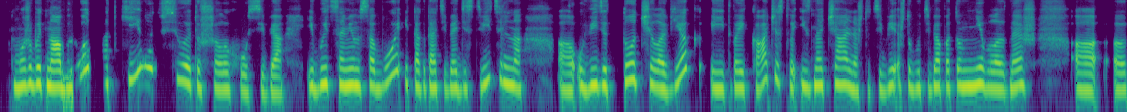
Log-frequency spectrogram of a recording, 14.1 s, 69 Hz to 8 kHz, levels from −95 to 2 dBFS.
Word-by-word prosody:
Может 210 Hz, +2 st, +2 dB
быть, 230 Hz, -1 st, +4 dB
наоборот, 200 Hz, -, +5 dB
откинуть 285 Hz, -, -1 dB
всю 270 Hz, -9 st, -3 dB
эту 220 Hz, -3 st, +2 dB
шелуху 180 Hz, -2 st, -3 dB
себя 160 Hz, 0 st, -4 dB, 0.3 s
и 210 Hz, -, 0 dB
быть 225 Hz, +4 st, +3 dB
самим 215 Hz, -1 st, +5 dB
собой, 215 Hz, -, 0 dB
и 230 Hz, -, -6 dB
тогда 200 Hz, -2 st, -1 dB
тебя 195 Hz, 0 st, -2 dB
действительно, 210 Hz, +2 st, -1 dB, 0.4 s
а, 175 Hz, 0 st, -1 dB
увидит 210 Hz, +1 st, +2 dB
тот 265 Hz, 0 st, +3 dB
человек 225 Hz, -, +1 dB, 0.3 s
и 185 Hz, -1 st, -1 dB
твои 190 Hz, 0 st, -1 dB
качества 255 Hz, +2 st, -4 dB
изначально, 215 Hz, 0 st, 0 dB
что 170 Hz, +1 st, -17 dB
тебе 190 Hz, +4 st, -3 dB
чтобы 195 Hz, -3 st, -5 dB
у -, -, -5 dB
тебя 195 Hz, +2 st, -1 dB
потом 205 Hz, +1 st, +2 dB
не 225 Hz, +1 st, +6 dB
было, 190 Hz, -2 st, +1 dB
знаешь, 200 Hz, +4 st, -2 dB, 0.5 s
а, 180 Hz, -1 st, +1 dB, 0.2 s
э, 180 Hz, -1 st, 0 dB
205 Hz, 150 wpm, -20 LUFS, 190-230 Hz, 0.5 s, не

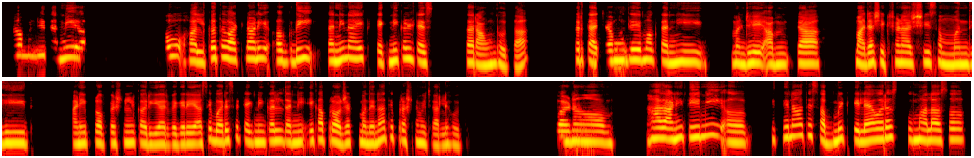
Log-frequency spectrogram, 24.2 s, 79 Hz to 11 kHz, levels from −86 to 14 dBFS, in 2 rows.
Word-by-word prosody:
हां, 330 Hz, 0 st, -3 dB
म्हणजे 320 Hz, +1 st, -5 dB
त्यांनी 280 Hz, +3 st, -2 dB
अ 265 Hz, -, -1 dB, 1.1 s
हो, -, -, +2 dB, 0.2 s
हलकं 230 Hz, +4 st, +2 dB
तर 295 Hz, -, +1 dB
वाटलं 265 Hz, 0 st, +2 dB
आणि 270 Hz, 0 st, +2 dB, 0.2 s
अगदी 245 Hz, +5 st, 0 dB, 0.2 s
त्यांनी 235 Hz, +2 st, +3 dB
ना 280 Hz, -1 st, +1 dB
एक 270 Hz, 0 st, 0 dB
टेक्निकल 230 Hz, +6 st, +1 dB
टेस्टचा 215 Hz, 0 st, -2 dB
राउंड 185 Hz, +1 st, +1 dB
होता, 160 Hz, -2 st, -2 dB, 0.6 s
तर 245 Hz, -, 0 dB
त्याच्यामध्ये 240 Hz, +4 st, +3 dB
मग 255 Hz, 0 st, +2 dB
त्यांनी 220 Hz, -1 st, +2 dB, 0.4 s
म्हणजे 200 Hz, 0 st, +3 dB
आमच्या 195 Hz, +1 st, +1 dB, 0.5 s
माझ्या 200 Hz, +1 st, +4 dB
शिक्षणाशी 210 Hz, +1 st, 0 dB
संबंधित 190 Hz, -1 st, +1 dB, 0.5 s
आणि 185 Hz, +1 st, +1 dB
प्रोफेशनल 195 Hz, +1 st, -2 dB
करियर 180 Hz, -1 st, 0 dB
वगैरे 180 Hz, +1 st, +1 dB
असे 185 Hz, +6 st, -2 dB
बरेचसे 220 Hz, +3 st, 0 dB
टेक्निकल 210 Hz, +1 st, 0 dB
त्यांनी 200 Hz, 0 st, 0 dB
एका 230 Hz, +2 st, 0 dB
प्रोजेक्टमध्ये 195 Hz, -2 st, +1 dB
ना 225 Hz, +6 st, +1 dB
ते -, -, -3 dB
प्रश्न 215 Hz, -2 st, -5 dB
विचारले 170 Hz, -2 st, -3 dB
होते. 165 Hz, -3 st, -8 dB, 1.2 s
पण 210 Hz, 0 st, +2 dB
अ, 205 Hz, -2 st, +1 dB, 0.5 s
हां 260 Hz, +1 st, +4 dB
आणि 250 Hz, +3 st, +4 dB
ते 275 Hz, +1 st, +2 dB
मी 310 Hz, +2 st, -2 dB
अ, 270 Hz, -, -5 dB, 0.5 s
तिथे 250 Hz, +4 st, -3 dB
ना 300 Hz, +2 st, +1 dB
ते 305 Hz, -, 0 dB
सबमिट 220 Hz, 0 st, 0 dB
केल्यावरच 240 Hz, +5 st, +3 dB
तुम्हाला 235 Hz, -2 st, +1 dB
असं 240 Hz, +2 st, -2 dB
215 Hz, 135 wpm, -22 LUFS, 195-245 Hz, 1.2 s, माझ्या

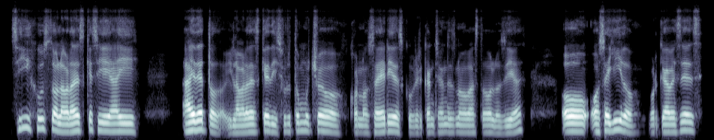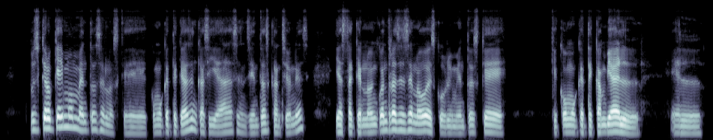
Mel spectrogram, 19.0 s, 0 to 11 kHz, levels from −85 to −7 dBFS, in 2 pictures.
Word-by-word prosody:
Sí, 195 Hz, +4 st, -5 dB
justo 190 Hz, 0 st, 0 dB
la 140 Hz, -, +5 dB
verdad 135 Hz, +2 st, +6 dB
es 150 Hz, -2 st, 0 dB
que 170 Hz, -, -4 dB
sí 150 Hz, -2 st, +1 dB
hay 140 Hz, 0 st, +1 dB, 0.6 s
hay 155 Hz, +3 st, +8 dB
de 175 Hz, +1 st, +9 dB
todo, -, -, -2 dB
y -, -, -8 dB
la 120 Hz, -, -2 dB
verdad 130 Hz, +2 st, +3 dB
es 130 Hz, -, -4 dB
que 150 Hz, -, +3 dB
disfruto 140 Hz, +3 st, -5 dB
mucho 145 Hz, -5 st, 0 dB
conocer 125 Hz, +2 st, -2 dB
y 145 Hz, -, +2 dB
descubrir 115 Hz, -4 st, -3 dB
canciones 130 Hz, 0 st, -6 dB
nuevas 125 Hz, -2 st, -3 dB
todos 125 Hz, -1 st, -4 dB
los 115 Hz, -1 st, -7 dB
días, 125 Hz, +7 st, -3 dB, 0.4 s
o 145 Hz, 0 st, +7 dB
o 135 Hz, -, +1 dB
seguido, 150 Hz, -5 st, +2 dB
porque 130 Hz, +1 st, -5 dB
a -, -, +5 dB
veces, 155 Hz, +3 st, -1 dB, 0.5 s
pues, 165 Hz, 0 st, -6 dB
creo 190 Hz, 0 st, +5 dB
que 215 Hz, -, +4 dB
hay 215 Hz, -, +3 dB
momentos 170 Hz, -6 st, -3 dB
en 150 Hz, -, -5 dB
los 120 Hz, -3 st, -11 dB
que 110 Hz, -1 st, -9 dB
como 125 Hz, +1 st, -8 dB
que -, -, -3 dB
te -, -, -6 dB
quedas 145 Hz, +4 st, +1 dB
encasilladas 130 Hz, -5 st, -5 dB
en 125 Hz, -4 st, -12 dB
ciertas 130 Hz, +6 st, -5 dB
canciones, 125 Hz, +10 st, -6 dB, 0.3 s
y -, -, -2 dB
hasta 130 Hz, 0 st, -1 dB
que 125 Hz, -, 0 dB
no 125 Hz, 0 st, -1 dB
encuentras 155 Hz, +5 st, +1 dB
ese 165 Hz, +1 st, 0 dB
nuevo 150 Hz, 0 st, +3 dB
descubrimiento 115 Hz, -2 st, -5 dB
es 125 Hz, -, -9 dB
que 125 Hz, -4 st, -1 dB, 0.6 s
que -, -, -10 dB
como 125 Hz, -1 st, -1 dB
que 125 Hz, -, -2 dB
te 120 Hz, -, -4 dB
cambia 135 Hz, +3 st, +5 dB
el 115 Hz, -6 st, +2 dB, 0.4 s
el 115 Hz, -1 st, -6 dB
130 Hz, 205 wpm, -21 LUFS, 125-150 Hz, 0.6 s, de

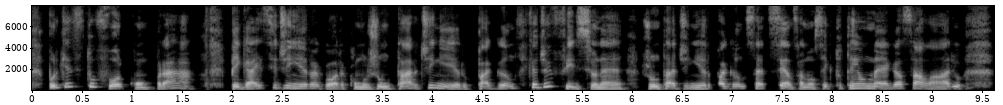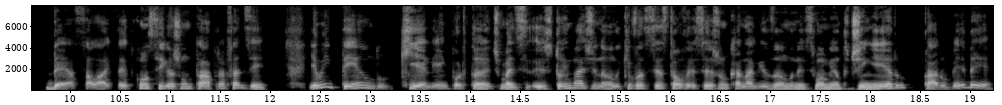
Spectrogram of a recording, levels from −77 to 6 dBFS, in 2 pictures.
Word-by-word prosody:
porque, 335 Hz, +1 st, +1 dB
se 380 Hz, +2 st, -10 dB
tu 350 Hz, -3 st, 0 dB
for 190 Hz, -, +3 dB
comprar, 140 Hz, -5 st, -1 dB, 0.3 s
pegar 160 Hz, -3 st, +3 dB
esse 225 Hz, +2 st, -7 dB
dinheiro 205 Hz, -5 st, 0 dB
agora, 180 Hz, -2 st, +1 dB
como 145 Hz, -, -1 dB
juntar 165 Hz, +6 st, +1 dB
dinheiro, 155 Hz, -, -2 dB
pagando 165 Hz, +1 st, -1 dB
fica 280 Hz, +8 st, 0 dB
difícil, 165 Hz, -, +1 dB
né, 150 Hz, -1 st, 0 dB, 0.2 s
juntar 165 Hz, -1 st, +3 dB
dinheiro 155 Hz, 0 st, -4 dB
pagando 185 Hz, -3 st, 0 dB
700, 195 Hz, -7 st, +1 dB
a -, -, +2 dB
não 145 Hz, 0 st, -2 dB
ser 145 Hz, -, -2 dB
que -, -, -18 dB
tu -, -, -11 dB
tenha 210 Hz, -1 st, +2 dB
um 210 Hz, -, 0 dB
mega 180 Hz, 0 st, +2 dB
salário, 285 Hz, -, 0 dB, 0.5 s
10 -, -, +1 dB
salários, -, -, -1 dB
que -, -, -5 dB
daí -, -, -1 dB
tu -, -, -29 dB
consiga 205 Hz, -2 st, +1 dB
juntar 190 Hz, -4 st, +1 dB
pra 200 Hz, +4 st, -5 dB
fazer. 210 Hz, -, -1 dB, 0.4 s
Eu 215 Hz, -, +4 dB
entendo 230 Hz, -8 st, -2 dB
que 190 Hz, -, +4 dB
ele 165 Hz, -1 st, +1 dB
é -, -, -3 dB
importante, 160 Hz, +2 st, -1 dB
mas 140 Hz, -2 st, +2 dB
eu -, -, +1 dB
estou 165 Hz, +4 st, 0 dB
imaginando 200 Hz, -6 st, -2 dB
que 210 Hz, -, -4 dB
vocês 200 Hz, -1 st, 0 dB
talvez 190 Hz, -3 st, +1 dB
estejam -, -, -1 dB
canalizando, 160 Hz, -3 st, -1 dB
nesse 145 Hz, -1 st, -3 dB
momento, 150 Hz, -1 st, +1 dB
dinheiro 165 Hz, +9 st, +4 dB
para -, -, +1 dB
o -, -, -10 dB
bebê. -, -, -1 dB
180 Hz, 185 wpm, -22 LUFS, 155-210 Hz, 0.5 s, Eu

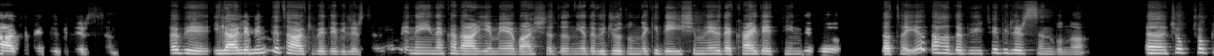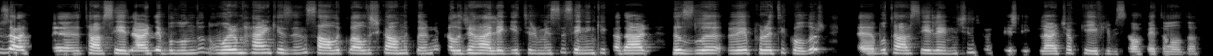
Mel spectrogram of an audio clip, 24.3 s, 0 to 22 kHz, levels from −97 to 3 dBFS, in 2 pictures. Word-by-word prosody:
takip 195 Hz, -2 st, +5 dB
edebilirsin. 370 Hz, +6 st, -14 dB, 0.5 s
Tabii, 220 Hz, -5 st, +2 dB
ilerlemeni 215 Hz, +4 st, +5 dB
de 290 Hz, -, -1 dB
takip 195 Hz, -6 st, +3 dB
edebilirsin 170 Hz, -2 st, -6 dB
değil -, -, -16 dB
mi? -, -, -10 dB
Neyi, 205 Hz, -1 st, -4 dB
ne 200 Hz, 0 st, -2 dB
kadar 190 Hz, -3 st, +4 dB
yemeye 185 Hz, 0 st, -5 dB
başladığın 180 Hz, 0 st, -3 dB
ya 180 Hz, 0 st, -7 dB
da 185 Hz, -, -5 dB
vücudundaki 185 Hz, +1 st, -5 dB
değişimleri 190 Hz, +2 st, -3 dB
de 190 Hz, -1 st, +1 dB
kaydettiğinde 190 Hz, -1 st, -1 dB
bu 175 Hz, -1 st, -4 dB, 0.4 s
datayı, 190 Hz, -, 0 dB
daha 235 Hz, -3 st, -1 dB
da 210 Hz, -2 st, 0 dB
büyütebilirsin 210 Hz, -3 st, -5 dB
bunu. 160 Hz, -1 st, -12 dB, 0.6 s
Eee, 225 Hz, -1 st, +5 dB
çok 265 Hz, -1 st, -2 dB
çok 275 Hz, -1 st, 0 dB
güzel 250 Hz, -3 st, +6 dB, 0.6 s
tavsiyelerde 205 Hz, 0 st, +4 dB
bulundun. 215 Hz, +6 st, -7 dB
Umarım 235 Hz, +1 st, +4 dB
herkesin 245 Hz, -2 st, 0 dB
sağlıklı 220 Hz, -4 st, +2 dB
alışkanlıklarını 215 Hz, 0 st, +1 dB
kalıcı 215 Hz, 0 st, +1 dB
hâle 210 Hz, -2 st, +4 dB
getirmesi, 210 Hz, +3 st, -8 dB
seninki 230 Hz, -1 st, -4 dB
kadar 215 Hz, -1 st, +3 dB, 0.2 s
hızlı 220 Hz, 0 st, +2 dB
ve 215 Hz, +2 st, +3 dB
pratik 220 Hz, +2 st, -1 dB
olur. 210 Hz, -, 0 dB, 0.4 s
Eee, 105 Hz, 0 st, 0 dB
bu 230 Hz, -, -4 dB
tavsiyelerin 215 Hz, -2 st, -1 dB
için 275 Hz, +6 st, -11 dB
çok 240 Hz, -, -21 dB
teşekkürler. 370 Hz, -, -3 dB
Çok 230 Hz, +3 st, -7 dB
keyifli 195 Hz, -3 st, -5 dB
bir 170 Hz, -, -22 dB
sohbet 170 Hz, +1 st, -5 dB
oldu. 170 Hz, +1 st, -9 dB
210 Hz, 140 wpm, -21 LUFS, 190-225 Hz, 0.6 s, güzel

